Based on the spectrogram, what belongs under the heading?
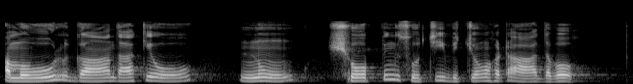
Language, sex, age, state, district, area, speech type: Punjabi, male, 45-60, Punjab, Pathankot, rural, read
